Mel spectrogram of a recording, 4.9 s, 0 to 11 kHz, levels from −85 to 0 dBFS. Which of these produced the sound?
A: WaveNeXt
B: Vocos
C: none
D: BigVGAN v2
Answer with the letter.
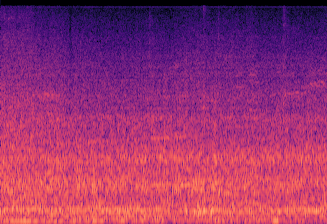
C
